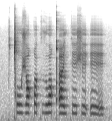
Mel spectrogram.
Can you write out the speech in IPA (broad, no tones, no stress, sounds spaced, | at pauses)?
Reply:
ǀ o ʒ ɔ qʷ i k ð o qʼ e l k e ʃ e ʔ e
